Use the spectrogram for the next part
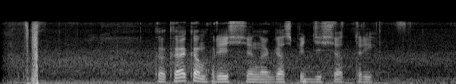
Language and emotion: Russian, neutral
